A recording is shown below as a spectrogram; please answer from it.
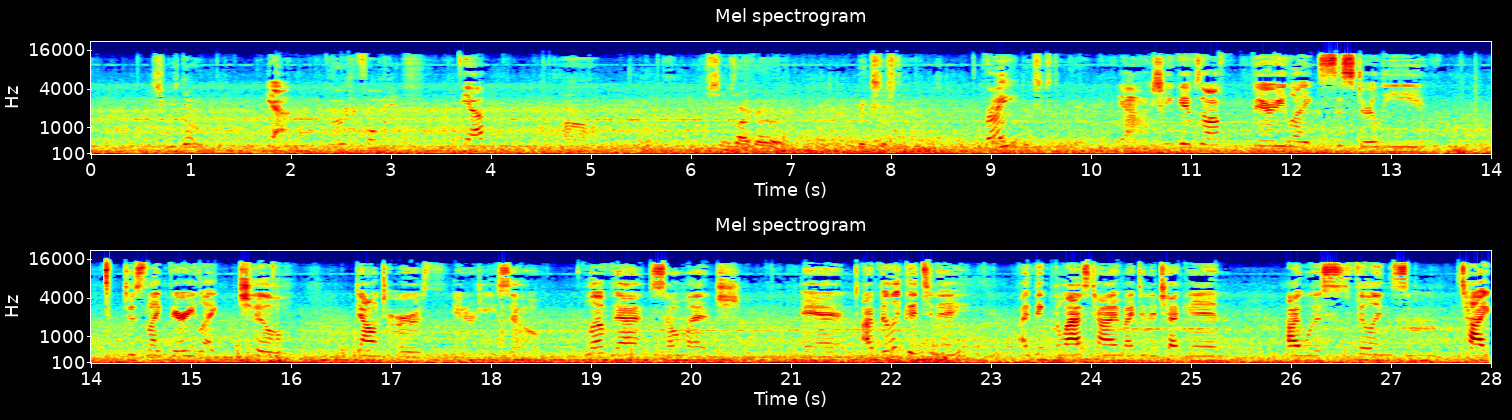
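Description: Steady low rumble of road and engine noise inside a moving car's cabin, under people talking.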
